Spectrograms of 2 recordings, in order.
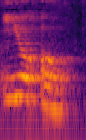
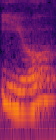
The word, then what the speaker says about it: ho: okay so I have you'd say EO oh so EO it's actually spelled with an H so it'd be EO and then h o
